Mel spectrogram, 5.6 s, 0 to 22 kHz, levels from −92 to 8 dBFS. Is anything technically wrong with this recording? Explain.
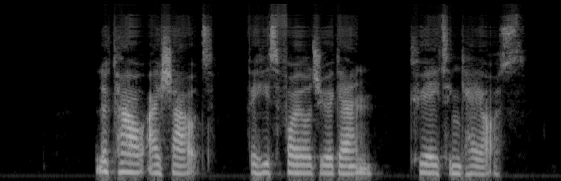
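Yes. Throughout, likely Opus compression: the music-mode encoder fills starved bands with folded or noise content, so speech sounds grainy and rough, which fits about 24 kbps.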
